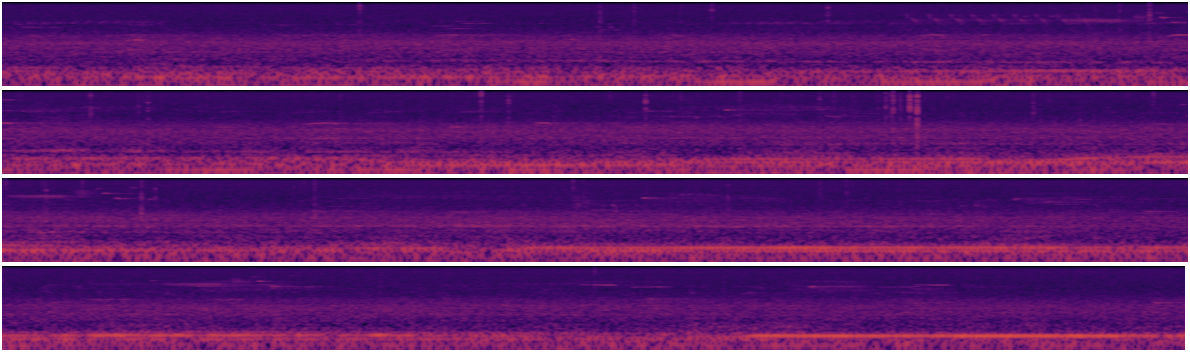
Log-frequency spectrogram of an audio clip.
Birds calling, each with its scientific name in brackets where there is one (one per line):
Canada Goose (Branta canadensis)
Black-capped Chickadee (Poecile atricapillus)
Swamp Sparrow (Melospiza georgiana)
American Robin (Turdus migratorius)
Wood Thrush (Hylocichla mustelina)
Red-winged Blackbird (Agelaius phoeniceus)
Song Sparrow (Melospiza melodia)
